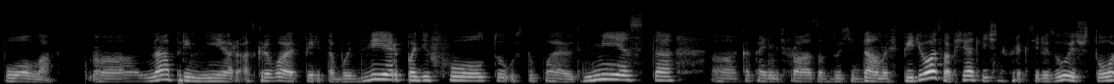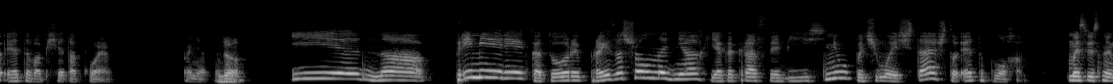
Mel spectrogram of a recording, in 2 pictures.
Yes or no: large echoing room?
no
